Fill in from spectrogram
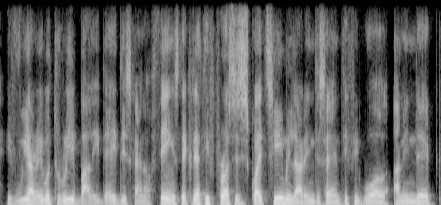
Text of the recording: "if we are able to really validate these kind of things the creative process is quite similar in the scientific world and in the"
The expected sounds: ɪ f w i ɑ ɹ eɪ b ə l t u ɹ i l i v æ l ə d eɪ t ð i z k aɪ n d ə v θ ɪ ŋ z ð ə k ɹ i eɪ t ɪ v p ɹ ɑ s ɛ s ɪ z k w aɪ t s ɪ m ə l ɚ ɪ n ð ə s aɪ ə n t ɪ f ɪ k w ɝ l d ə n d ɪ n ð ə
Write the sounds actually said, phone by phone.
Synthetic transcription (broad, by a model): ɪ f w i ɑ ɹ eɪ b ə l t u ɹ i l i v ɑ l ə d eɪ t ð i s k aɪ n d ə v θ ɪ ŋ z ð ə k ɹ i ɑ t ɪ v p ɹ ɑ s ɛ s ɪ s k w aɪ t s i m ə l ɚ ɪ n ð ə s aɪ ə n t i f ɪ k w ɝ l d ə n ɪ n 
